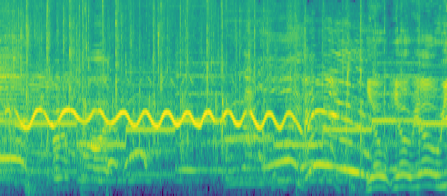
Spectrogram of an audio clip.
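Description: A high warbling tone, wavering up and down about four times a second for nearly three seconds, over music and voices.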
